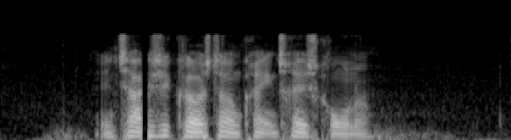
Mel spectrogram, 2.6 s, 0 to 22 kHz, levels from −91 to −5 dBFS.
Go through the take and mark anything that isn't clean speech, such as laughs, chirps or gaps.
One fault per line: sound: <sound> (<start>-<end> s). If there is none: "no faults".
sound: dropout (0.7-0.7 s)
